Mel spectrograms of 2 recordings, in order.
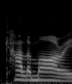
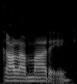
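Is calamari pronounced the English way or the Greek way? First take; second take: English; Greek. First: The word has an English-style pronunciation. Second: The word has a Greek-style pronunciation. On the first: Used with people who are not Greek. "if I'm say not with any Greek people, I might say calamari" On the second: The native pronunciation of the word. "instead of calamari"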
